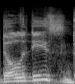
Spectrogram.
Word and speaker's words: Dolidze: It's Dolidze? Dolidze. Yes. Spelling is terrible for that pronunciation, but it is what it is.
